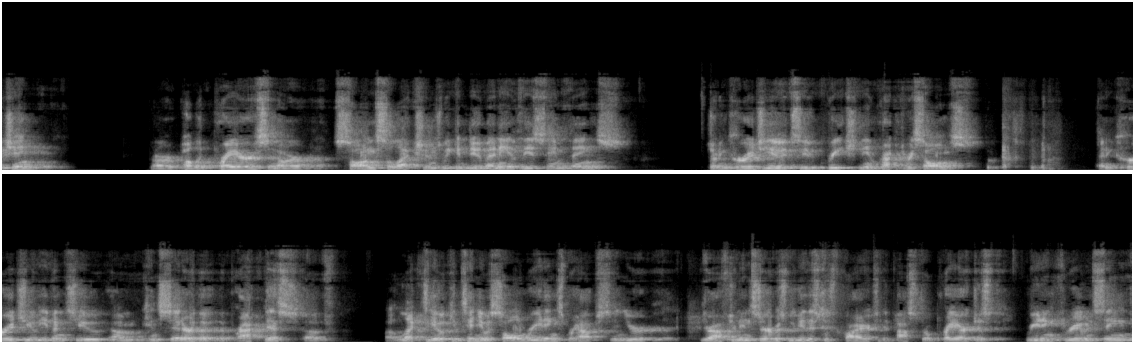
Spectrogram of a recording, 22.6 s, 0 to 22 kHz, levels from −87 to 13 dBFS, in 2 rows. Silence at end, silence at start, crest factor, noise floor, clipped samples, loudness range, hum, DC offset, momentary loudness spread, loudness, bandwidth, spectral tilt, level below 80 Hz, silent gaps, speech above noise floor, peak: 0 s; 0 s; 18 dB; -76 dBFS; under 0.1%; 3 LU; none; under 0.1%; 13 LU; -17 LUFS; 13 kHz; -2.5 dB/octave; -68 dBFS; none; 57 dB; 0 dBFS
